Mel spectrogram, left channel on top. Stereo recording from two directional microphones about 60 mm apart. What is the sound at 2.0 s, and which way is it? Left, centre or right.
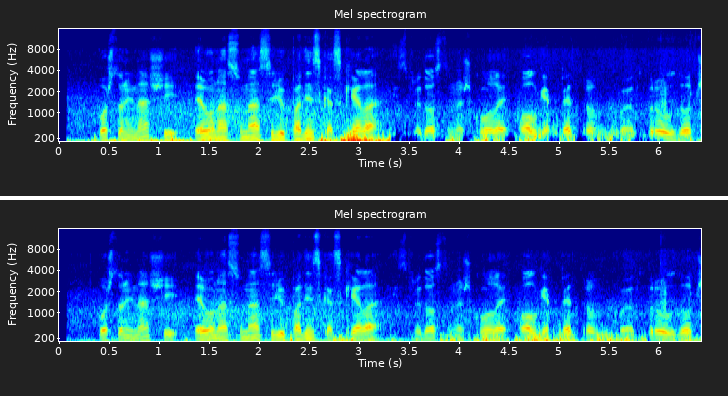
Speech, left.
